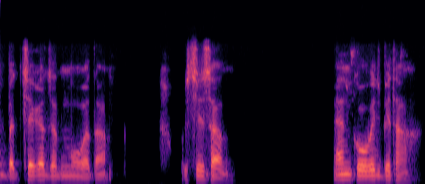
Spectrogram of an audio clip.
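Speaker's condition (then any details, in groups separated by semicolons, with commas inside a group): ALS; speech improved a little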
